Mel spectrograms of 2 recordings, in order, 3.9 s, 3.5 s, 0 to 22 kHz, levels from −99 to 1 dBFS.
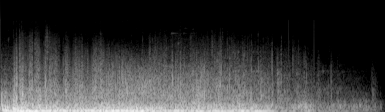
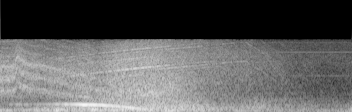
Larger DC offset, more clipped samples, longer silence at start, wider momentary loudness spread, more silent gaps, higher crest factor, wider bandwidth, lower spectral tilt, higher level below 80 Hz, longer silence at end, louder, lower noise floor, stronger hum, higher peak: second, under 0.1% vs 0.5%; neither; about the same, 0 s vs 0 s; about the same, 20 LU vs 20 LU; neither; about the same, 14 dB vs 14 dB; second, 2.4 kHz vs 5.2 kHz; first, -13 dB/octave vs -8 dB/octave; first, -16 dBFS vs -26 dBFS; first, 0.75 s vs 0 s; second, -17 LUFS vs -12 LUFS; first, -45 dBFS vs -34 dBFS; neither; about the same, 0 dBFS vs 0 dBFS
